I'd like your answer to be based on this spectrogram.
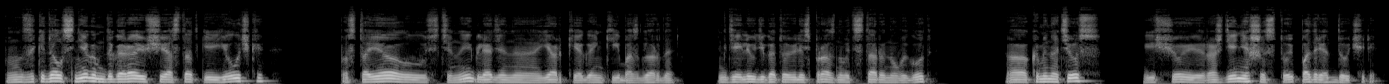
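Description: A man narrating an audiobook in an expressive storytelling manner. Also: fairly low pitch, moderate pace, dry recording, clean studio sound. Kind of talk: scripted narration.

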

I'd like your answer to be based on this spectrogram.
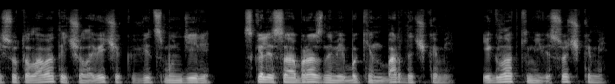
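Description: Low-voiced man reading a novel. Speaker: narrator. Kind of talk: literary audiobook reading.

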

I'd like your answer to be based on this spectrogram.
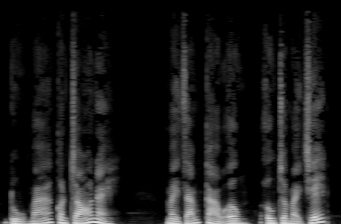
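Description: A woman reading the lines of a crude, menacing drunken older man in a storybook, voicing his coarse, vulgar threats in a low, mellow voice. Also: animated, normal speed, dry recording, studio quality. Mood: snarling.

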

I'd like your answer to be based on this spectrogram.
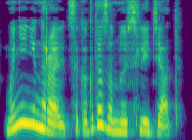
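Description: A composed young man who explains things plainly and without fuss, as a woman reader puts him on. Her tone stays mellow and even for him, audiobook style. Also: medium pitch, normal speed. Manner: calm, matter-of-fact. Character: calm, handsome young man.

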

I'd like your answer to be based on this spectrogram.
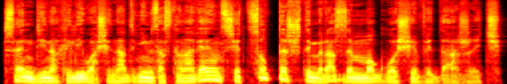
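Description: A man reading a novel aloud in a steady, measured storytelling voice. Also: sits low, no room sound, studio quality. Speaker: audiobook narrator. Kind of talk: scripted narration.

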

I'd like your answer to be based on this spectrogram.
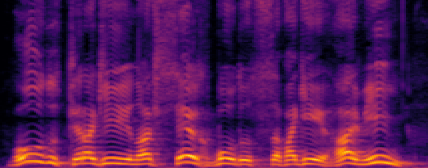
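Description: A woman voicing a wild old holy-fool monk who shouts fierce rhyming prophecies at everyone in a storybook reading. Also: very high-pitched, lively intonation, normal speed, pitched above the performer's own voice. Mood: fierce shouting. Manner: shouts in rhyming sing-song outbursts.

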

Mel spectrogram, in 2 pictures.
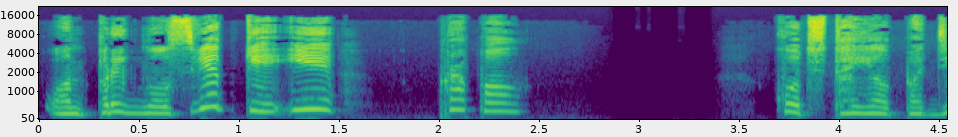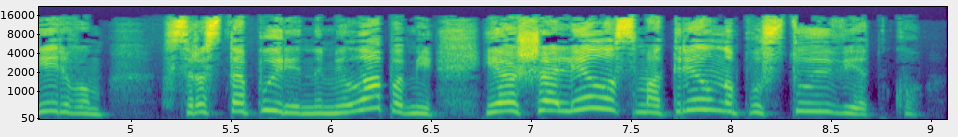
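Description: A woman narrating a children's storybook in a lively, expressive way. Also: sits high, normal speed, hardly any pauses, dry recording, studio quality. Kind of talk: storybook reading.

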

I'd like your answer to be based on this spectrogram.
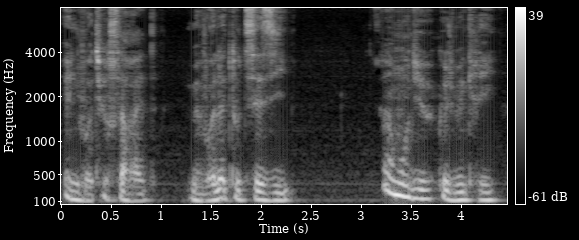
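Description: A man's voice: mid-range voice, steady tone, brisk, dark tone, husky. A man voicing a chatty old female country servant, telling her story in a breathless, exclamatory way, for an audiobook. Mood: gossiping.

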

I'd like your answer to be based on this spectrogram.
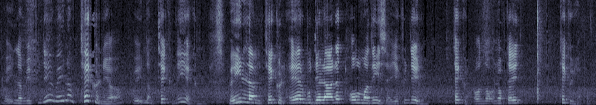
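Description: A man teaching a traditional madrasa-style lesson. He reads classical Arabic phrases, then explains them patiently with quick rhetorical questions and often checks that his students follow. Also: high voice, slight background noise.

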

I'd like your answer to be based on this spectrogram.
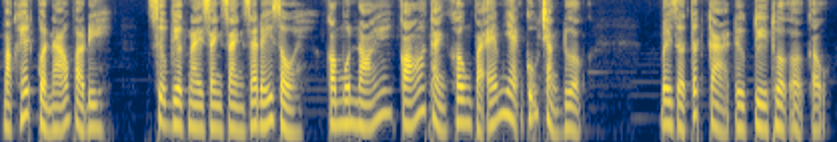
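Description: A woman's voice: lowish voice, a little fast, mellow, no echo, clean studio sound, soft background music, lightly acted. A woman voicing a stern, angry male provincial mandarin who threatens and stresses each word. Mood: stern threatening.

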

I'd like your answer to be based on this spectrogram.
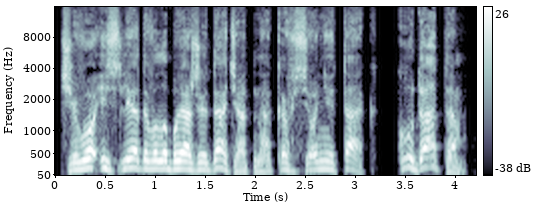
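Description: A man doing a gravelly toothless old trader. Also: a little high, lively intonation, moderate pace, no echo, clean studio sound, pitched above the performer's own voice, exaggerated voice. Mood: wheedling. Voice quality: gravelly, husky. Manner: fawning, conspiratorial, sing-song patter. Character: toothless old male street trader, wheedling and theatrical. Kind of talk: audiobook character voice.

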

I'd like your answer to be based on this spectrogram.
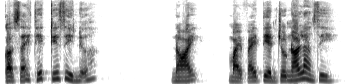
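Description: A woman voicing a furious older father-in-law who shouts at his son. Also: mid-range voice, fast, dry recording, studio quality, lightly acted. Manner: loud angry shouting.

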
